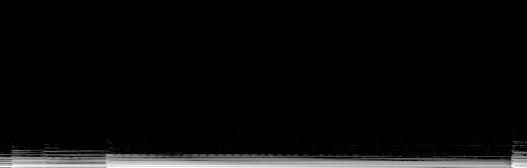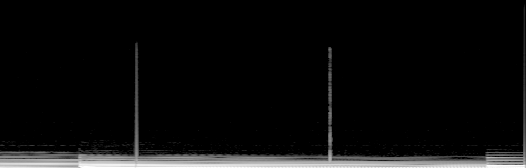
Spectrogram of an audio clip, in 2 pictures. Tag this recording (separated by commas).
Music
